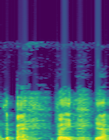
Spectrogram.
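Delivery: laughing through the words mid-sentence. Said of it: "I'm sorry for laughing".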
